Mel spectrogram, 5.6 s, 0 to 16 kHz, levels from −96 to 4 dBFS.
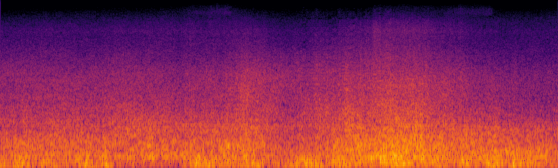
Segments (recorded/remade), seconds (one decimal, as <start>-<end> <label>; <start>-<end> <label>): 0.0-3.0 recorded; 3.0-3.9 remade; 3.9-5.6 recorded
